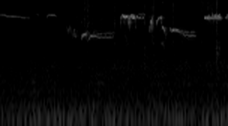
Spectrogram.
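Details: European robin song: a high, thin drawn-out whistle, then a sequence of clear whistled and trilled phrases, some rising and some falling, sung loudly above faint low background noise.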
